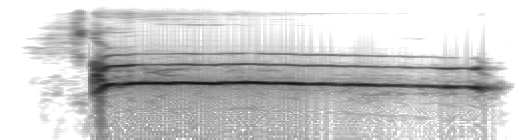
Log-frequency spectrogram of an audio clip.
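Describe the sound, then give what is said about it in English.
A dog lets out one loud howl that starts with a sharp, bark-like burst, then holds a steady, strong tone for about two seconds before trailing off. No one speaks. “Yeah, I didn't think there was going to be so much energy in that bark”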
